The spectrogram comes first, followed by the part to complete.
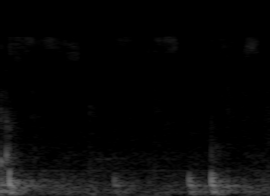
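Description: Marker pen writing on a whiteboard: a string of short, faint, high-pitched scratchy strokes with a few light taps of the pen tip.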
